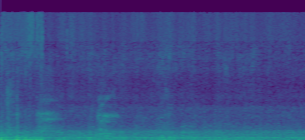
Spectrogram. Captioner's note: clanks; grunting; buzzing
